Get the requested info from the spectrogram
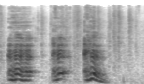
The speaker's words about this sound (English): And just do a proper cough. We'll take it out later. I was coughing to cover the proper one.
